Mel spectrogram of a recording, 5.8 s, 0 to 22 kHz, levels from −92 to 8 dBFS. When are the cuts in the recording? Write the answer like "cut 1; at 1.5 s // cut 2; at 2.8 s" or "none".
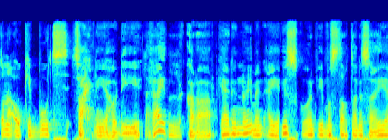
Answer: cut 1; at 1.1 s // cut 2; at 1.4 s // cut 3; at 2.5 s // cut 4; at 3.8 s // cut 5; at 4.2 s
